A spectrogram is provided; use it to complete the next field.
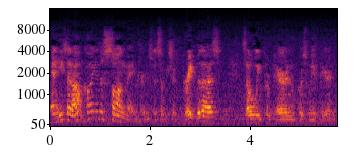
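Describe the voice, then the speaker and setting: With noticeable background noise and audible room echo, a man talks at a fairly quick pace. His high voice shows very wide pitch swings and big swings in loudness. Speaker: gospel singer. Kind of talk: casual chat.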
